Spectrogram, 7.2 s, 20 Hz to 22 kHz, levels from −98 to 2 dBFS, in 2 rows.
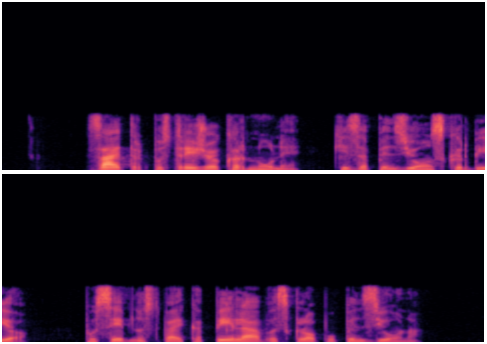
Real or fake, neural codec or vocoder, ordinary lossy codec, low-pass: real; none; none; 7.2 kHz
